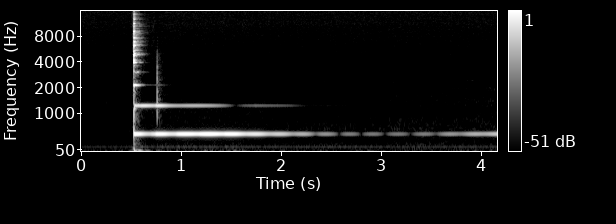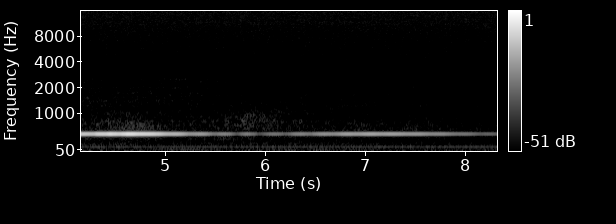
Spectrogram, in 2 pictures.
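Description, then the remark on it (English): A metal rice cooker bowl is struck once like a gong, giving a sharp hit followed by a steady mid-pitched ring with a faint higher overtone that hums on for several seconds. “Well, thank you very much if you're still here and have survived through the rice cooker bowl gong and the 18 haikus, well, the 18 entries of haikus sent in by our listeners.”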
